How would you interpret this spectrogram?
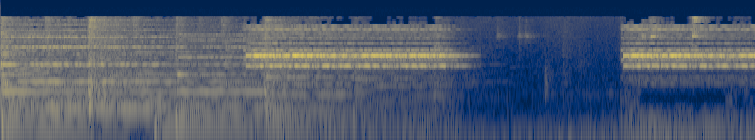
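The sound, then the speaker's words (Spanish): A telephone rings loudly, a sustained electronic trill that stops for about a second and then starts ringing again. No one speaks. “Coge el teléfono.”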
